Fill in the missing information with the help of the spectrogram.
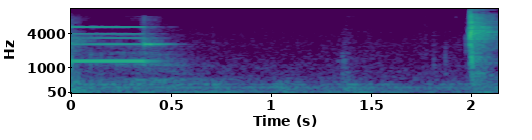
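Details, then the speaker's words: Continuous glucose monitor alert in a person with type 1 diabetes: a short electronic beep in a quiet room as blood sugar reads 3.8 with double arrows pointing down, signalling a hypo. "Oh, and look what's happened. You see, it's a lifesaver. 3.8. And I've got the double arrows going down."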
